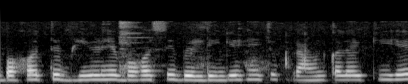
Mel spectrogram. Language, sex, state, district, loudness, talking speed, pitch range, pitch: Hindi, female, Chhattisgarh, Raipur, -18 LUFS, 175 wpm, 205-220 Hz, 210 Hz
